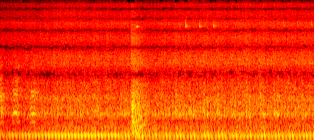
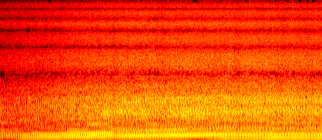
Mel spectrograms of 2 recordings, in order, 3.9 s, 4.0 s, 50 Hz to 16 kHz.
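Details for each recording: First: Low, even idle with a smooth steady beat and no misses or knocks on a MK2 VW GTI converted from fuel injection to four Yamaha R1 carbs, after first start and warming past cold running; normal idle. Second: MK2 VW GTI converted from fuel injection to four Yamaha R1 motorcycle carbs, first start with fuel pressure set to about 3: a steady, slightly fast idle with an even low drone, no leaks and no rich smell. Idle speed set a bit too high.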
